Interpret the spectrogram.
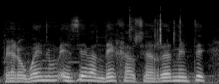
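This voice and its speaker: A middle-aged man with a fairly high, steady voice talks a little fast while hosting a cooking show on a TV studio kitchen set, music playing in the background. He enthusiastically addresses viewers directly as he cheerfully walks them through a recipe.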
